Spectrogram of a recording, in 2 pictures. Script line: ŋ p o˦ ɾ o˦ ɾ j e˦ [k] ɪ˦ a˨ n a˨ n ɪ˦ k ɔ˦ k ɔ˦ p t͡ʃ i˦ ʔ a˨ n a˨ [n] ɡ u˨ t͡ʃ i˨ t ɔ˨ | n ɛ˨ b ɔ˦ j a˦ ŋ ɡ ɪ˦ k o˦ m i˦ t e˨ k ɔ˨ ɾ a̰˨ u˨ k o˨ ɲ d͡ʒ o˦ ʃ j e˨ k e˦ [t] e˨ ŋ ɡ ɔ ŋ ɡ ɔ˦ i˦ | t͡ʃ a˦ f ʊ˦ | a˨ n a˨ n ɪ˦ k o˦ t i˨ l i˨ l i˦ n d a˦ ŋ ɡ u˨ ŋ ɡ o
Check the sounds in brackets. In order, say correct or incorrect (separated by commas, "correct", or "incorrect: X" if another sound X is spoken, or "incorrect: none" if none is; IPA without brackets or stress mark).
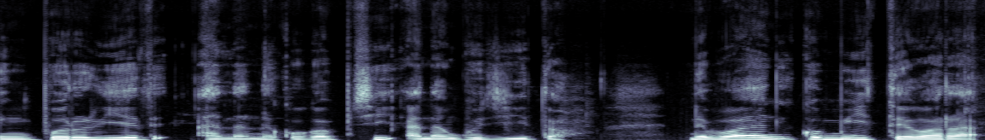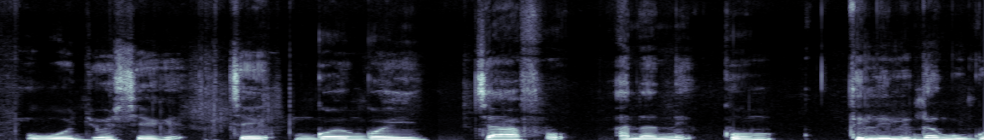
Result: incorrect: t, incorrect: ŋ, incorrect: t͡ʃ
